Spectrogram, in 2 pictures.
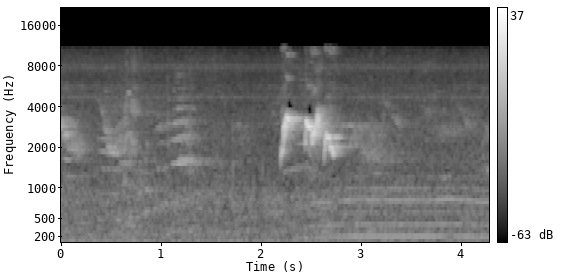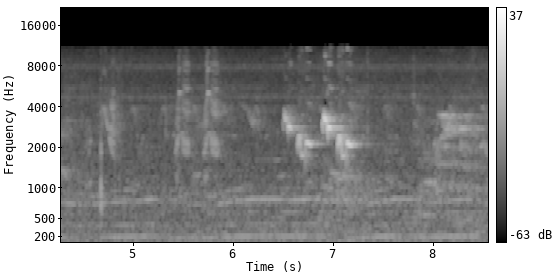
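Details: A wild-caught red-whiskered bulbul, recorded 8/6/23, gives two loud, bright, warbling phrases about four seconds apart, with softer chirps between them and a steady low hum underneath.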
